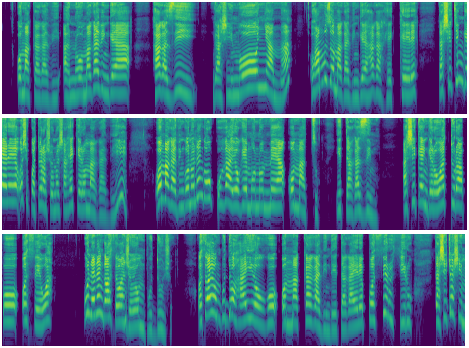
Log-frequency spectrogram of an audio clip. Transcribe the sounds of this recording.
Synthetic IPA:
ɔmakaɣaðianɔːmaɣaðiŋɡɛa | haɣazi | ŋɡaʃimɔɲama | ɔhamuzɔmaɣaðiŋɡɛjaɦaɣahɛkɛɾɛ | taʃitiŋɡɛɾɛɔʃikwatɔɾaʃɔnɔʃaɦɛkɛɾɔmaɣaði | ɔmaɣaðiŋɡɔnɔnɛŋɡɔukuɣajɔɣɛmɔnɔmɛaʔɔmatu | itaɣazimɔ | aʃikɛŋɡɛɾɔwatuɾapɔːθɛwa | unɛnɛŋɡaɔθɛwand͡ʒɔjɔm̩budund͡ʒɔ | ɔθɛwajɔm̩buduɔɦaijɔɣɔːmakaɣaðindɛtaɣaɛɾɛpɔθiɾuθiɾu | taʃit͡ʃɔʃim

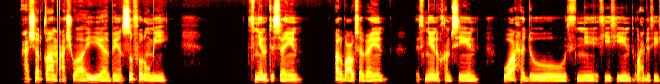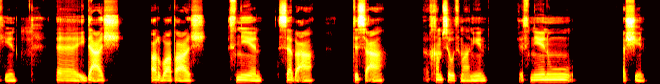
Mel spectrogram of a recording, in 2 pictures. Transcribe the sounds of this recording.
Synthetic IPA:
ʕaʃɑɾˤqɑːmʕa̰ʃwaːʔɪjːabeːnsˤɨfɾwmiː | θneːnwt̪ɪsʕiːn | ʔɑɾˤbaʕawsabʕiːn | ʔəθneːnwxamsiːn | waːħɪd̪wθnːθiːθiːnwʔa̰ːħɪd̪wθiːθiːn | d̪aʕɪʃ | ʔɑɾˤbat̪ˤɑʕʃ | ɪθneːn | sabʕa | t̪ɪsʕa̰ | xamsawθamaːniːn | θneːnw | ʕɪʃḭːn

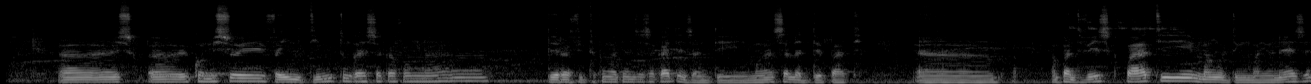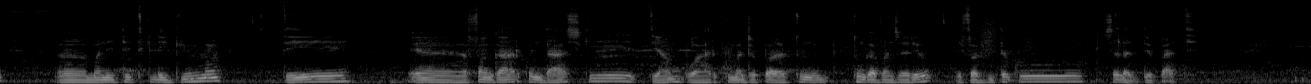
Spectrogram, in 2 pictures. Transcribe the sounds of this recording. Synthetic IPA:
ekomiswevainid̪imit̪uŋɡəsakafanə | d̪̥eɾavit̪ukʲaŋat̪anzasakat̪anizanid̪emaŋanisalad̪epat̪i̥ | ampand̪iveizi̥kʲi̥pat̪imaŋud̪iŋimajonazə | manet̪et̪i̥kʲileɡymə | d̪̥e | faŋɡaɾukind̪asi̥kʲid̪̥eambuaɾikʲumaɳɖ͡ʐapat̪u | t̪uŋɡavand͡ʒaɾew | efavit̪aku | salad̪d̪epa̰t̪i̥

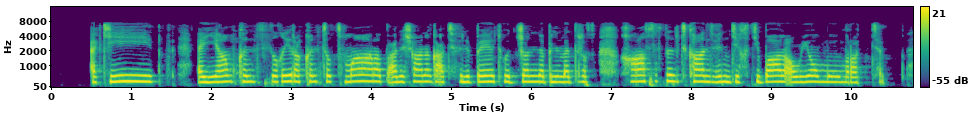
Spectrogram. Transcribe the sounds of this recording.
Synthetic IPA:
ʔakʰiːd̪ʔajːaːmkʊnt̪sˤɑɣiːɾakʊnt̪ɨt̪ˤmɑːɾˤɑðˤʕalaʃaːnʔaɡʕad̪filbeːt̪wɪt̪̚d͡ʒanːabɪlmad̪ɾˤɑsḁxɑːsˤːɑt̪at̪kaːnt̪ʕɪnd̪ixt̪ɪbɑːɾˤʔa̰wjoːmːuːmʊɾˤɑt̪ʰːab̥̚

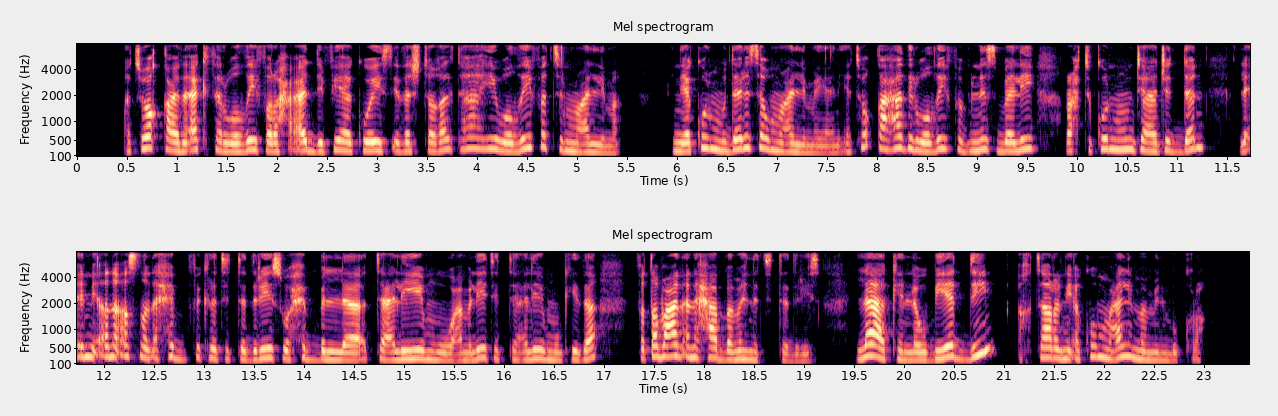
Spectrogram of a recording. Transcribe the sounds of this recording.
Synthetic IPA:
ʔat̪awɑqːɑʕʔɪnaʔakθɑɾˤwɑðˤiːfaɾˤɑːħʔa̰ʔad̪ːifiːhakʊwajːɪsʔɪðaʃt̪aɣalt̪hahiːwɑðˤiːfalmʊʕalːɪma | ʔɪnːiʔakuːnmʊd̪ɑrˤːɪsawɪmʊʕalːɪmajaʕniʔat̪wɑqːɑʕɦaːðilwɑðˤiːfabɪnːɪsbaliː | ɾˤɑːħt̪akuːnmʊmt̪ɪʕad͡ʒɪd̪ːan | lɪʔanːiʔanaʔɑsˤlɑnʔaħabːfɪkɾat̪ːad̪ɾiːswʔaħabːɪt̪ːaʕliːmwɪʕamalɪjːaɪt̪ːaʕliːmwɪkɪða | fɑt̪ˤɑbʕɑnʔanaħaːbːamɪhnat̪ːad̪ɾiːs | laːkɪnlawbɪjad̪ːiʔaxt̪ɑːɾˤʔɪnːiʔakuːnmʊʕalːɪmamɪnbʊkɾˤɑ

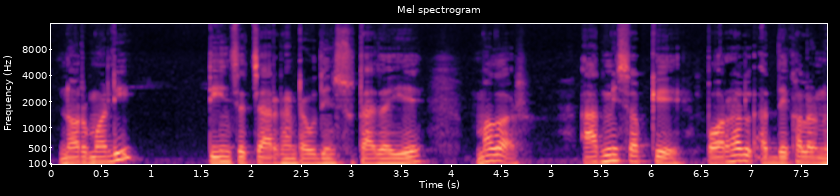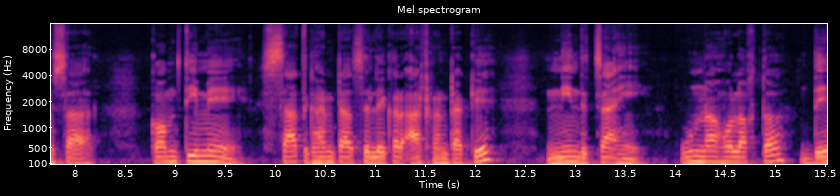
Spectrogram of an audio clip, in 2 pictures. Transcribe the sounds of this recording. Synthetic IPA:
nɔɾməli | t̪inset͡ʃaɾɡʱəɳʈaud̪insut̪ad͡ʒaie | məɡəɾ | ad̪misəb̚ʱkepəɾəld̪ekʰələnusaɾ | kəmt̪imesat̪ɡʱəɳʈasẽlekəɾa̰ʈʰɡʱəɳʈake | nind̪t͡ʃaɦĩ | unaɦoləkʰt̪ɔd̪e

